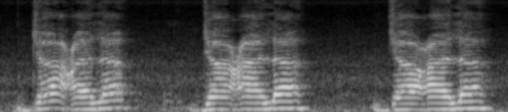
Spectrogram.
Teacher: عین حروف حلقی میں سے ہے، اس کا مخرج وسط حلق ہے، درمیان سے گلے کے درمیان سے عین ادا ہوتا ہے۔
